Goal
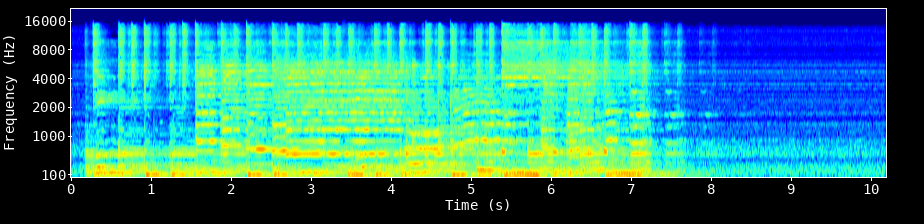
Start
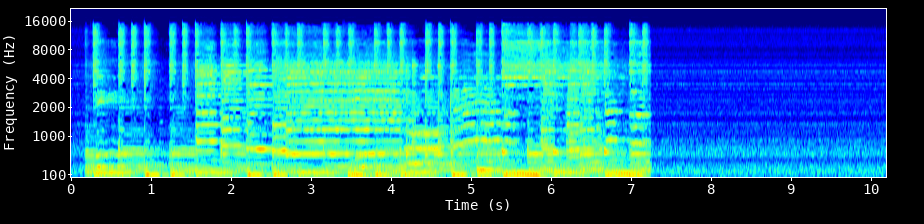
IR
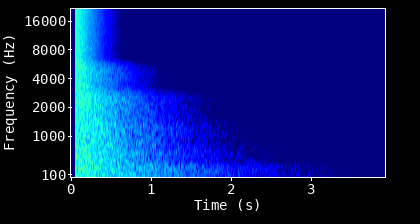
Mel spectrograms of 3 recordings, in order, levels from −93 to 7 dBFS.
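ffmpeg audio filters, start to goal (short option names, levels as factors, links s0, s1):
-filter_complex "[0:a]aecho=1:1:434|868|1302:0.211|0.0571|0.0154,asplit=2[s0][s1];[1:a]atrim=start_sample=2205,afade=t=out:st=0.31:d=0.01,atrim=end_sample=14112,asetrate=66150,aresample=44100[s2];[s1][s2]afir=irnorm=-1:irlink=0,volume=0.141[s3];[s0][s3]amix=inputs=2:normalize=0,volume=1.58"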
